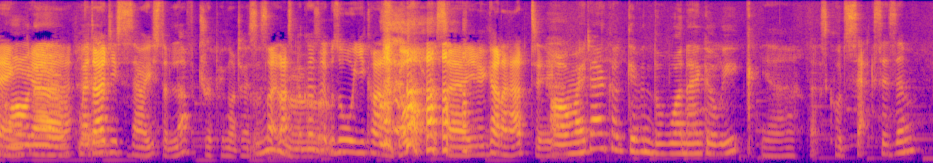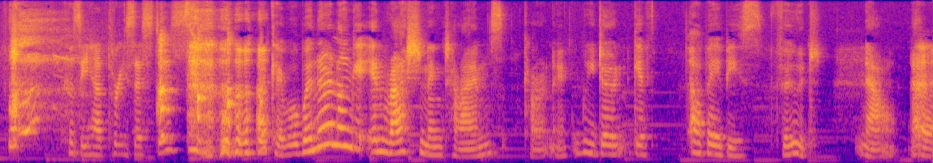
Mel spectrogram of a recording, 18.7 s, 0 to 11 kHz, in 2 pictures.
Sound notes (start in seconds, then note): 10.9 laughing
